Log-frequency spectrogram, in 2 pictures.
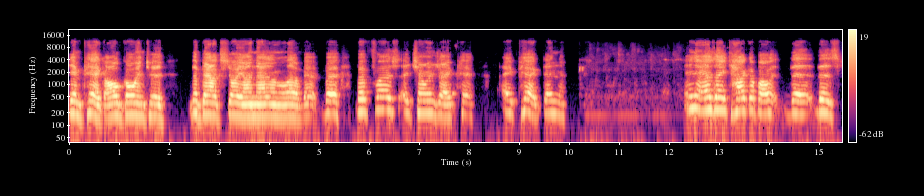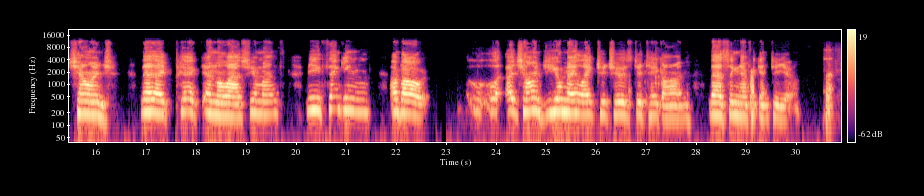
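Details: Woman with a long-standing speech impediment affecting her voice and coordination, which she denied for years; speech impediment.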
